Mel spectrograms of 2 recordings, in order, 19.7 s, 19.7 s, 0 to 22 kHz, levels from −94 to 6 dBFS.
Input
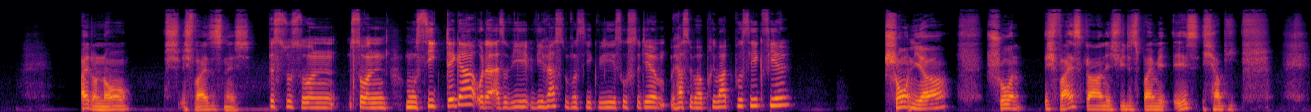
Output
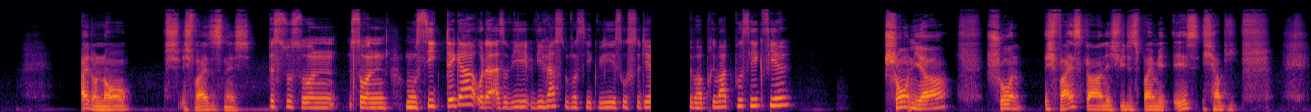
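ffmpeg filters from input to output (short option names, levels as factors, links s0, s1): -filter_complex "[0:a]asplit=3[s0][s1][s2];[s0]atrim=end=9.76,asetpts=PTS-STARTPTS,afade=t=out:st=9.756:d=0.004:c=hsin[s3];[s1]atrim=start=9.76:end=10.35,asetpts=PTS-STARTPTS,volume=0[s4];[s2]atrim=start=10.35,asetpts=PTS-STARTPTS,afade=t=in:d=0.004:c=hsin[s5];[s3][s4][s5]concat=n=3:v=0:a=1"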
